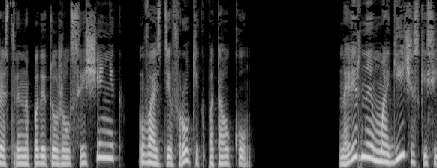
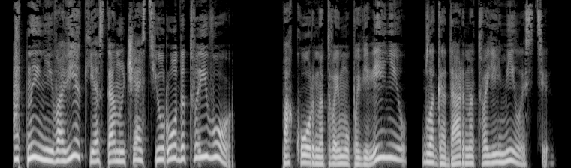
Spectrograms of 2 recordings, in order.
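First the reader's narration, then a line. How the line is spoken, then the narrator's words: Joyful bride's answer. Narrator (Russian): невеста его радостно ответила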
